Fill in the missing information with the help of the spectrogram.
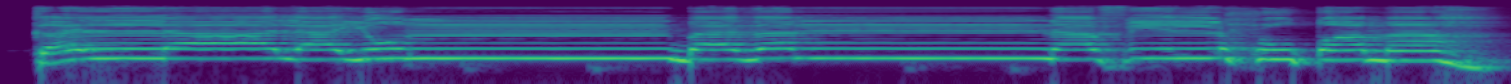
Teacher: یہاں پہ اقلاب ہے, اقلاب کا غنہ آ رہا ہے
